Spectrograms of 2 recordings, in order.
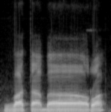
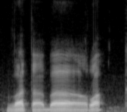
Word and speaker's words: وَتَبَارَكَ: جاتا ہے اکثر اوقات۔ تو صحیح تلفظ کا کیا ہوگا؟ وَتَبَارَ، وَتَّبَارَ نہیں ہوگا، وَتَبَارَكَ اسْمُكَ۔ یاد رکھیں، سین کی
